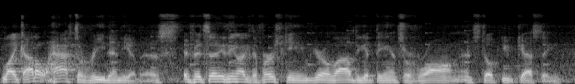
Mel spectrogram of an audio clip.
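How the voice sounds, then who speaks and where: Over a low-quality recording with a little hiss or hum, a man talks fast in a low, warm voice while streaming a game. His gameplay chat is casual and rambling, full of restarts and offhand swearing, and he sounds like he is losing his voice, his mouth numb.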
